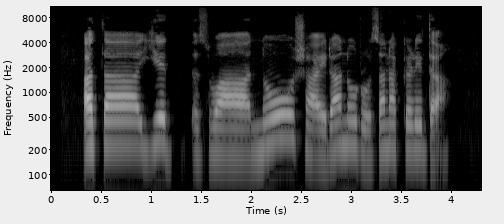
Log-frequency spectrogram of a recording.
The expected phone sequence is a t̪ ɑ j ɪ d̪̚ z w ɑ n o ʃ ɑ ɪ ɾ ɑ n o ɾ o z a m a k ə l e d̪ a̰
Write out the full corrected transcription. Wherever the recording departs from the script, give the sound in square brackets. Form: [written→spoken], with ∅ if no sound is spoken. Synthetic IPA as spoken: a t̪ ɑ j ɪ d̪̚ z w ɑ n o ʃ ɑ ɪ ɾ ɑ n o ɾ o z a [m→n] a k ə [l→ɽ] e d̪ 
